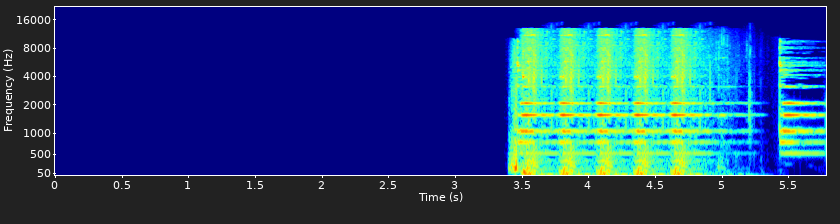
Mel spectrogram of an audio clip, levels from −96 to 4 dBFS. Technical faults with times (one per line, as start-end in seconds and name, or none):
3.79-4.90 repeated frames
